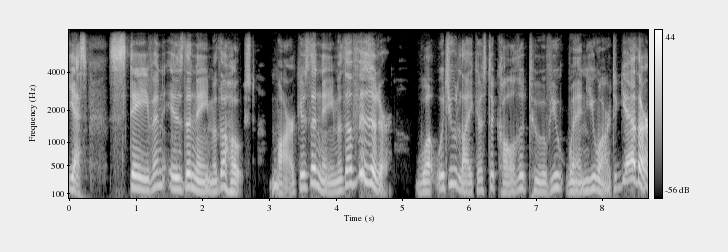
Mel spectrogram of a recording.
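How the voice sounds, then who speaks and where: Putting on a character voice, a man speaks at a fairly high pitch with a rumbling quality. His pace is moderate, and the background is quiet. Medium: read story. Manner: grumbling, condescending.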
